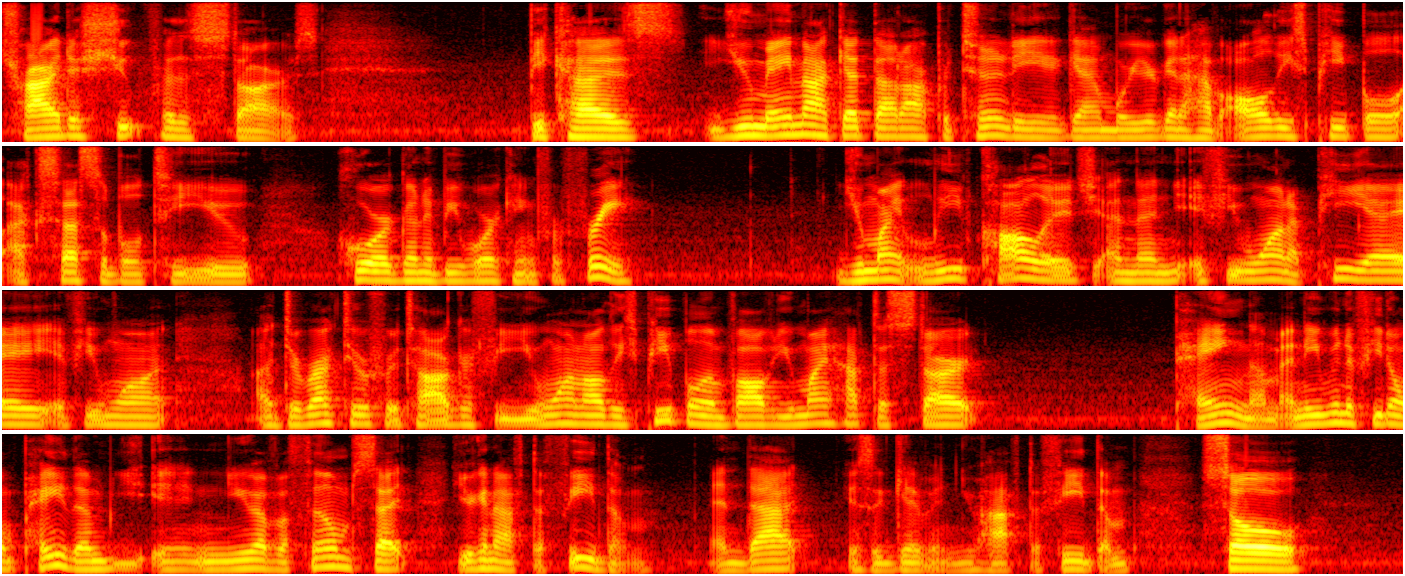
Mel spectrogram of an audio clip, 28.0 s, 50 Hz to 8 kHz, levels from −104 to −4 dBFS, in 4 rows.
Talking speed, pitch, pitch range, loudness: 205 wpm, 130 Hz, 120-140 Hz, -31 LUFS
